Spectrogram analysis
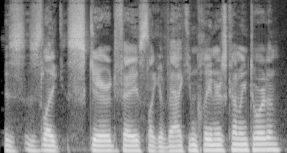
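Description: A man in a dry, close-miked space chats casually as he plays a game. He reacts aloud to what he sees on screen and often restarts his sentences mid-thought. His voice has a mid-range pitch. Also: level tone, moderate pace, darkish tone, no room sound. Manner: reacts aloud while playing, stumbling restarts. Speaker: podcast host playing a game on stream. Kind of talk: casual gameplay chat.

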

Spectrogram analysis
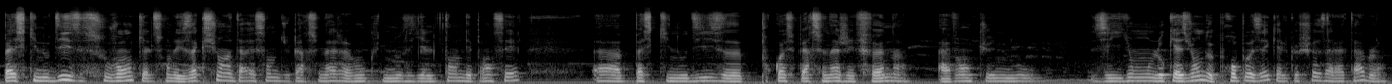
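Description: Low, mellow woman through a voice changer. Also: steady tone, moderate pace. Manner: earnest, reflective, searching for words. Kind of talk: spoken essay on roleplaying games.

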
